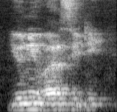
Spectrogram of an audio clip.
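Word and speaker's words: university: आता याचा उच्चार काय आहे, तर याच्या उच्चाराची सुरुवात होते यूने, युनिव्हर्सिटी.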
